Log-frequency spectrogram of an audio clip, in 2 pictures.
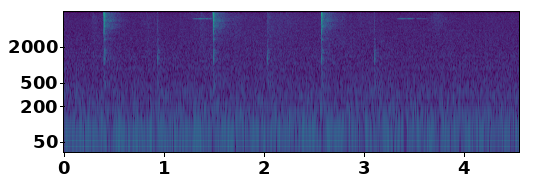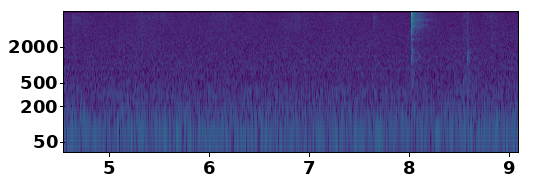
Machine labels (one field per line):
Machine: valve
